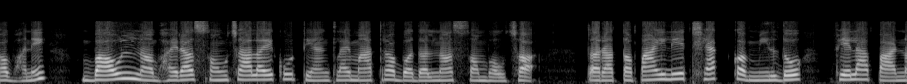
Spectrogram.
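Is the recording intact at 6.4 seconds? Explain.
No, 6.4 s sits inside 4-bit ADPCM compression that runs the whole clip: coarse prediction steps leave gritty hiss riding the speech, and nothing above about 7.7 kHz.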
